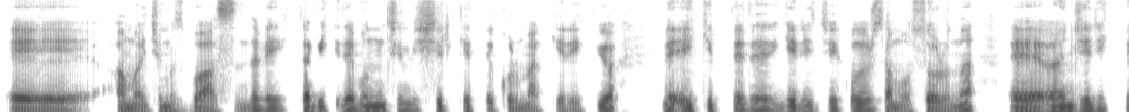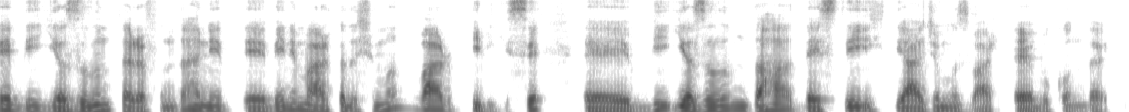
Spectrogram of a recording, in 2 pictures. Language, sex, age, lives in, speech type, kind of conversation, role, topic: Turkish, male, 35-39, Poland, conversation, advice, user, Nasıl güçlü bir ekip kurabilir ve yetenekleri şirketimde uzun süre tutabilirim?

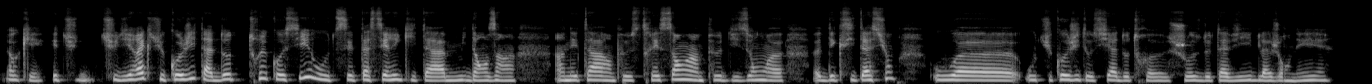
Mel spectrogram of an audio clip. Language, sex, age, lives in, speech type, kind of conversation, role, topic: French, female, 30-34, France, conversation, advice, advisor, Réveils fréquents et fatigue persistante au réveil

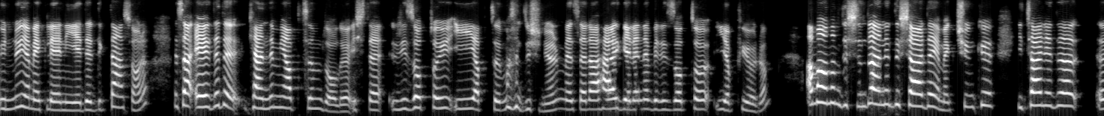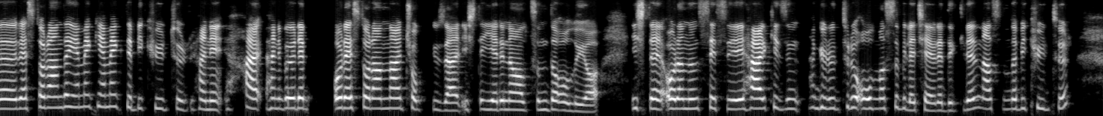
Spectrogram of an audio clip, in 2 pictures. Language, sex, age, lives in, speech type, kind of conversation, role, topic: Turkish, female, 30-34, Italy, conversation, podcast, guest, Hangi yemek sana ait hissettiriyor ve neden?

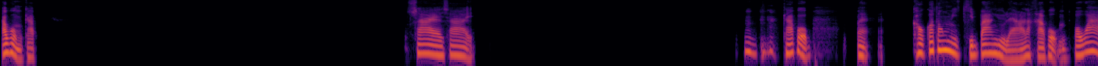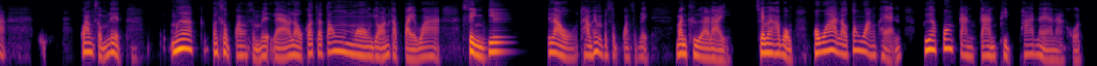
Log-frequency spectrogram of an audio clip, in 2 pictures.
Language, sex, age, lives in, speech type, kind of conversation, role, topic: Thai, male, 45-49, Thailand, conversation, unstructured, none, ถ้าคุณต้องเลือกอย่างใดอย่างหนึ่งระหว่างความสุขกับความสำเร็จ คุณจะเลือกอะไร?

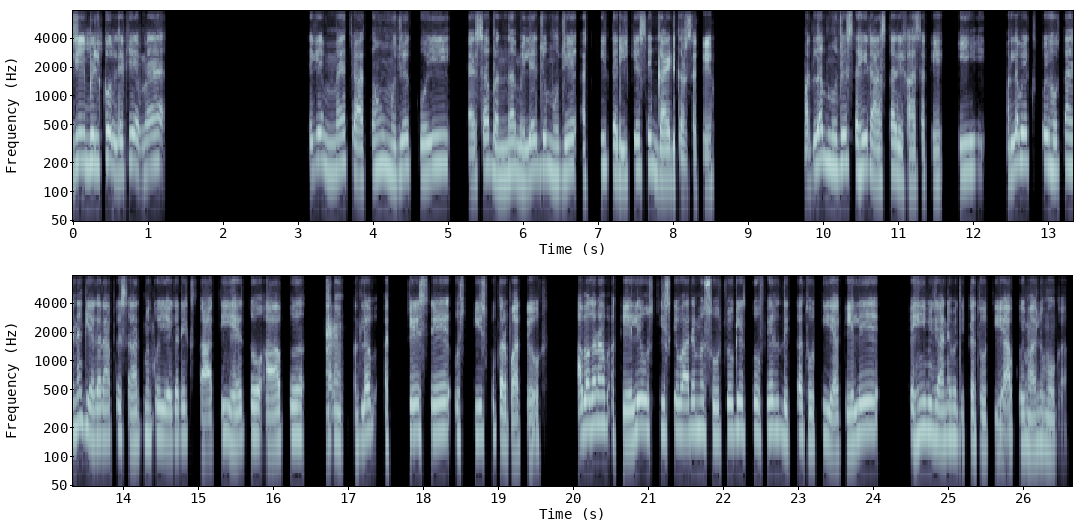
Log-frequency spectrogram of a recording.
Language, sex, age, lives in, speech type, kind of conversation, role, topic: Hindi, male, 18-19, India, conversation, advice, user, आप बड़े प्रोजेक्ट की शुरुआत क्यों नहीं कर पा रहे हैं?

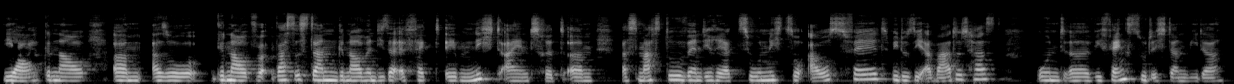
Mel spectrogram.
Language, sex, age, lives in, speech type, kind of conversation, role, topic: German, female, 30-34, Germany, conversation, podcast, host, Wie findest du den Mut, sehr Persönliches zu teilen?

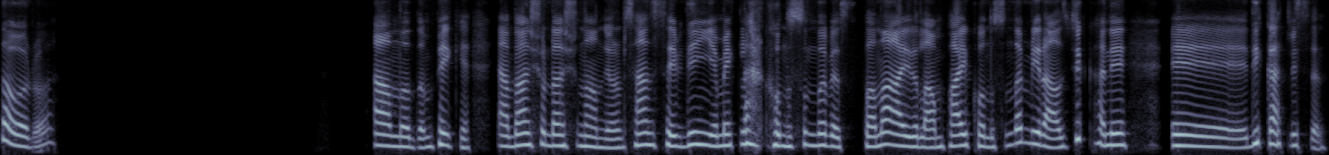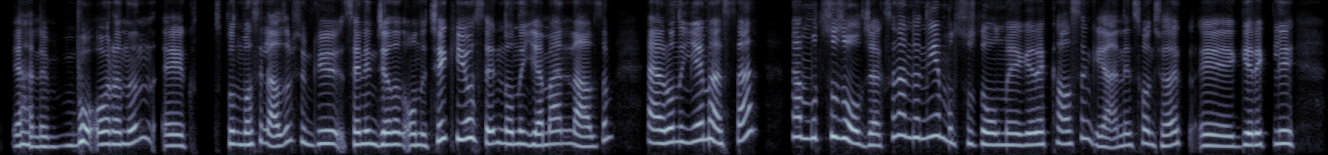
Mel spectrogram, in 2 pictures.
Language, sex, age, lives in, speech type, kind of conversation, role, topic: Turkish, female, 35-39, Spain, conversation, podcast, host, Hangi yemekler sana evdeymişsin gibi hissettiriyor?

